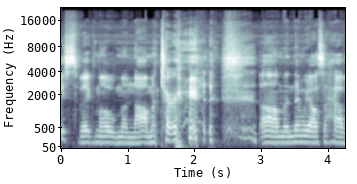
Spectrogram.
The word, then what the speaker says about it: sphygmomanometer: as I can and no one else can pronounce it correctly sphygmomanometer and then we also have a pulse oximeter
